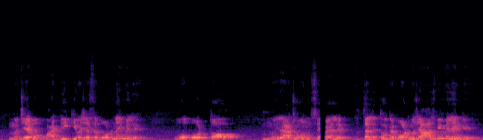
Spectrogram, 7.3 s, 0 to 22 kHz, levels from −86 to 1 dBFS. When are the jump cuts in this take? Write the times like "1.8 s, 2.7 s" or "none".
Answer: 4.8 s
